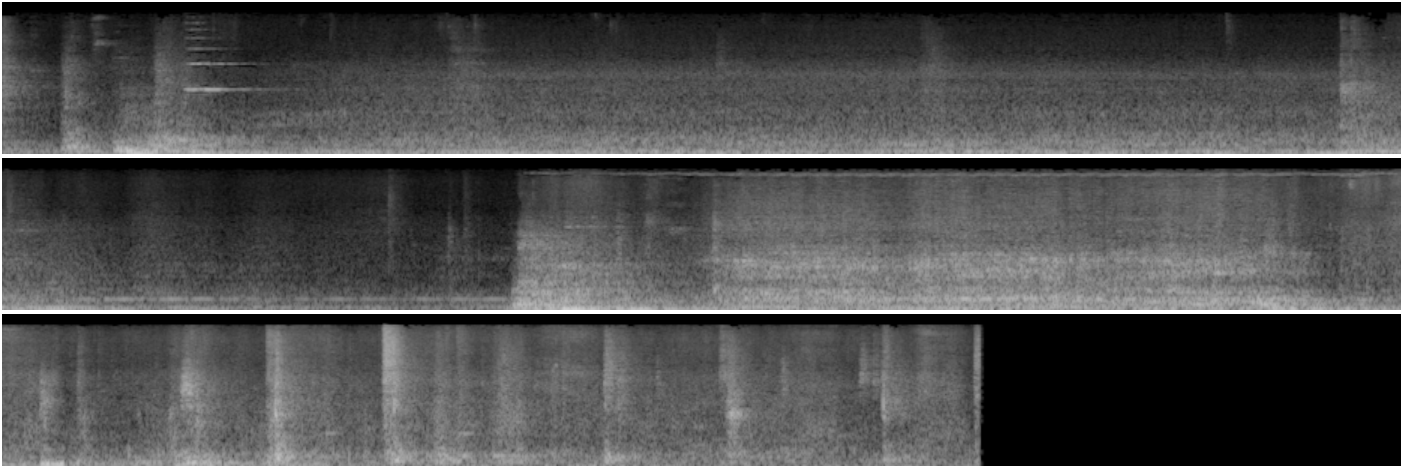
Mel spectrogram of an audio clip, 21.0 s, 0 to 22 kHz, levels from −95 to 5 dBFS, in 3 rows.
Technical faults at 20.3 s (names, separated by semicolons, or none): audio dropout to silence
